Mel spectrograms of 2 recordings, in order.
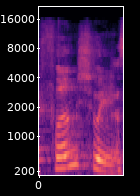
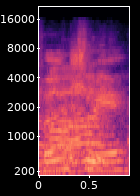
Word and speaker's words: Feng Shui: Porque no Feng Shui, ou Feng Shui, como a gente fala, que a pronúncia correta eu aprendi que é Feng Shui. Sim. Feng Shui.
